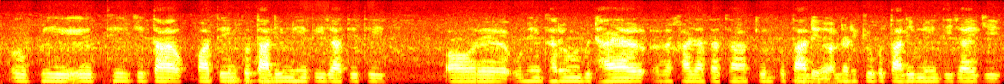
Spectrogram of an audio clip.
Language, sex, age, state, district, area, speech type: Urdu, male, 18-30, Delhi, South Delhi, urban, spontaneous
